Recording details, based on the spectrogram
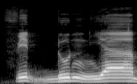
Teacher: tapi dia tidak memiliki tanda tasydid maka itu adalah izhar mutlak Nah karena dia izhar maka dibaca jelas tidak berdengung baca pendek saja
